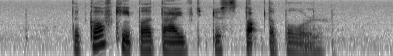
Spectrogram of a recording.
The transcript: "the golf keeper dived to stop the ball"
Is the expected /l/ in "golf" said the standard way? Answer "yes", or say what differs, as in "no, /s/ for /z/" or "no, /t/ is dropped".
no, /l/ is dropped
